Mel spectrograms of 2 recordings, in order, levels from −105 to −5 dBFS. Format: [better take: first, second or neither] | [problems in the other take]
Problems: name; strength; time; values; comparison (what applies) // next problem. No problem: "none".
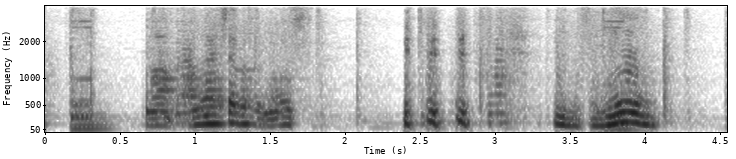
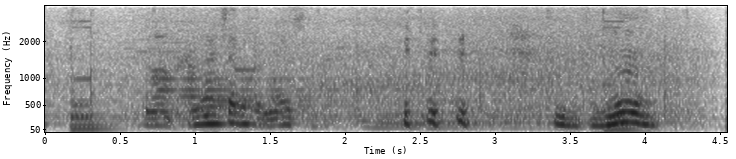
second | noise reduction (neural mask model RNNoise)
